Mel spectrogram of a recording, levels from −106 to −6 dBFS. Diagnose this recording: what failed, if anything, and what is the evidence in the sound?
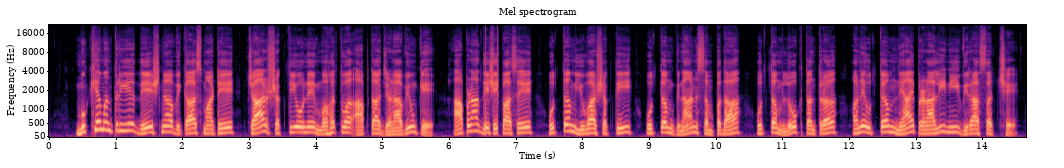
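The failure is chunks out of order at the driver or buffer stage. Between 6.54 and 6.72 s the speech jumbles briefly, with three hard joins. A 60 ms chunk was written late and plays two chunks after its proper place.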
